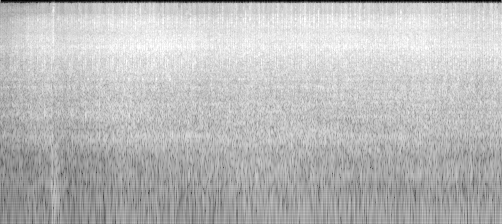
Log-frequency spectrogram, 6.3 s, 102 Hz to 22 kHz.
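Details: 2010 Dodge Ram 3500 Cummins 6.7 diesel after a water pump replacement, at operating temperature after throttle snaps: loud, steady diesel clatter settles into an even idle with no misses, knocks or rattling. Healthy idle.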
